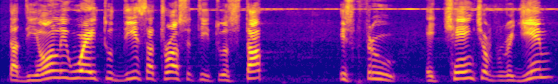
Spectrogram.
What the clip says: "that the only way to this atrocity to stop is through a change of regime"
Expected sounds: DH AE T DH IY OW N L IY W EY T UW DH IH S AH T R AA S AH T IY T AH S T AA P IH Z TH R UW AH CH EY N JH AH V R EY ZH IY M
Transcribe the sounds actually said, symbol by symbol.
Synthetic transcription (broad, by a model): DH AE T DH IY OW N L IY W EY T UW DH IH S AH T R AA S AH T IY T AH S T AA P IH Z TH R UW AH CH EY N JH AH V R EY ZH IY M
